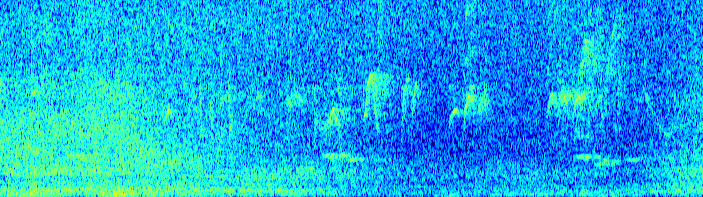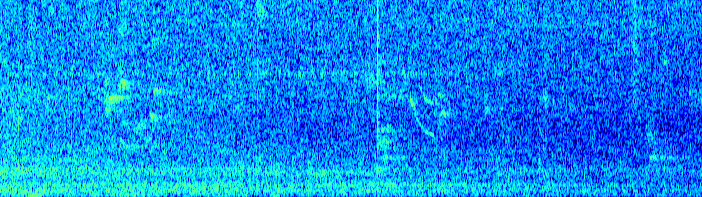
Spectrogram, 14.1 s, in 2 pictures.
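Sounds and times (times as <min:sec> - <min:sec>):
steady background hiss: 0:00.0 - 0:14.0
small birds chirping: 0:00.2 - 0:14.0.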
